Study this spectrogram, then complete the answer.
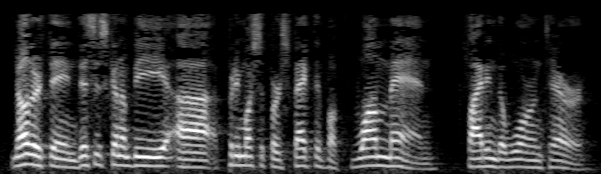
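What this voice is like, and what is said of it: Thick Puerto Rican accent. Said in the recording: “I have a pretty thick Puerto Rican accent”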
